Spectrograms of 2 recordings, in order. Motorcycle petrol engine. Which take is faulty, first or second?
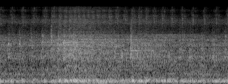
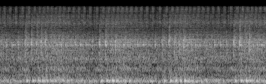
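second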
